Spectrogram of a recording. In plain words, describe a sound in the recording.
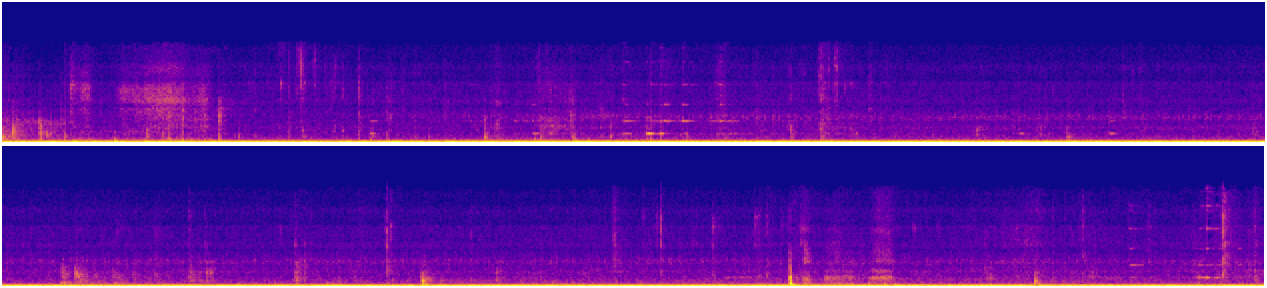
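A budgie pecks at seeds in a glass bowl with small clicks.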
